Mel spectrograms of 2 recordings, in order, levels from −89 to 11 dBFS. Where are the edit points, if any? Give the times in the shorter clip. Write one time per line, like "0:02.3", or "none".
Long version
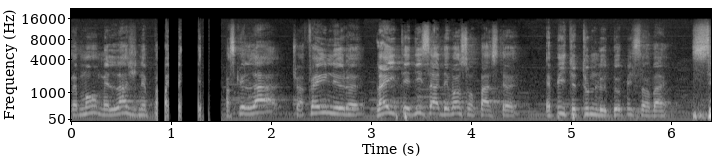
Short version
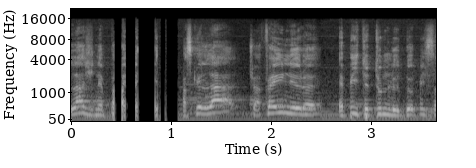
0:02.5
